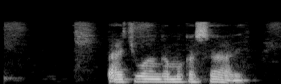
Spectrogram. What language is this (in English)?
Ganda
